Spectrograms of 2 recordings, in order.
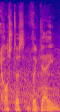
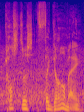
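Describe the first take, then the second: First: The surname is read as English words. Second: The surname is read as one Greek-sounding word. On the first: It is heard as a pun. The speaker calls it right. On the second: It is taken as a real Greek player's name. The speaker calls it wrong. "I'm trying to read it as if it's Greek"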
